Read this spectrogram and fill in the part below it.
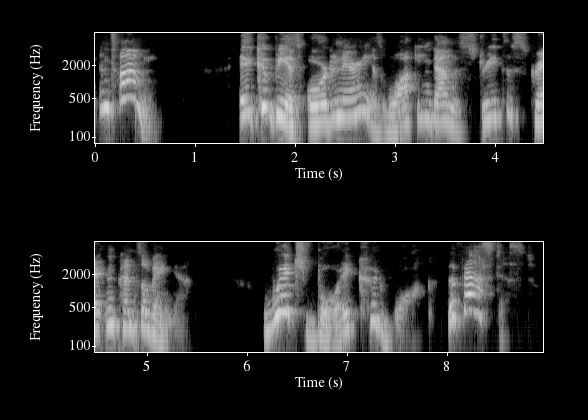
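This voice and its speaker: A woman's voice: on the high side, sharp tone. A woman hosting a children's story time, reading a picture book aloud in a playful, theatrical way with chatty asides to the young listeners.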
